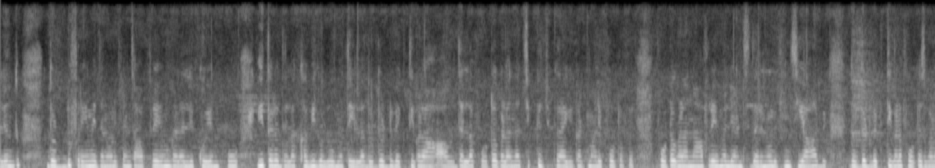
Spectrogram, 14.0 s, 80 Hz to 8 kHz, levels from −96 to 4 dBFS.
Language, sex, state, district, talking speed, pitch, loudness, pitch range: Kannada, female, Karnataka, Gulbarga, 165 wpm, 230 Hz, -17 LUFS, 225-235 Hz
